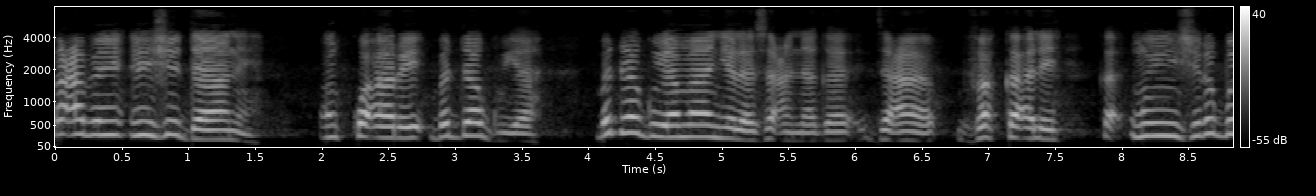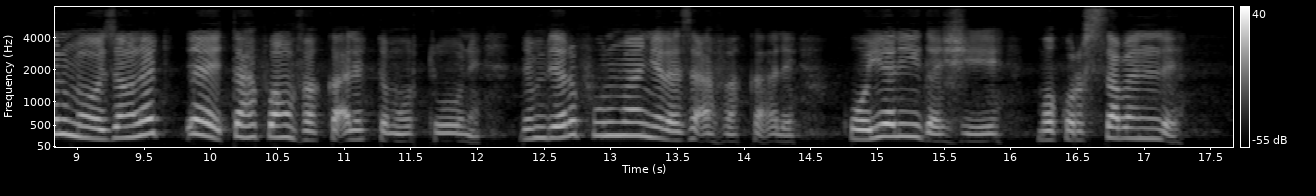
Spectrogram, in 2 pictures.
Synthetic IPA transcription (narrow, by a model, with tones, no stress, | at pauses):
pa˦ʔa˦bɨ˦n̩˦ʒɪ˦daː˦nɨ˨ | ŋ̩˦ka˦ʔa˦ɾɨ˦bɛ˦da˦ɡu˨ja˦ | bɛ˦da˦ɡu˨ja˦maː˦ɲɛ˦la˨za˦ʔna˨ɡa˦za˦ʔva˨ka˦˨ʔlɨ˦ | ka˨ŋʊ˨nʒɪ˨ɾɨ˦ɡ͡bɨ˦nɨ˦ma˨za˨ŋla˦ | e˦˨ta˦hɪ˦pa˦ŋva˨ka˨ʔlɨ˦tɨ˨mo˨toː˦nɨ˨ | dɨ˨m˦bɛ˨ɾɨ˦puː˦nɨ˦maː˦ɲɛ˦la˨za˦ʔa˨va˨ka˨ʔlɨ˨ | ko˨jɛ˦li˦ɡa˨ʒeː˨˦ | mɔ˨kʊ˨ɾɨ˨sa˦bɨ˦n˦lɨ˨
